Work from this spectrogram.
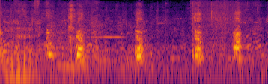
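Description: A water rescue dog at a lifeguard demonstration barks in four or five sharp, separate yelps spaced about a second apart, loud and close over outdoor background noise and faint voices.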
